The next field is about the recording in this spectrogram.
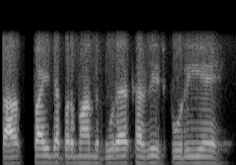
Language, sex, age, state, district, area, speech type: Punjabi, male, 30-45, Punjab, Fazilka, rural, conversation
